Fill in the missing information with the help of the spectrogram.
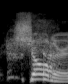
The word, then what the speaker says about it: shoulder: gives MM like a little soldier or solder. – Shoulder is how you say that word.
